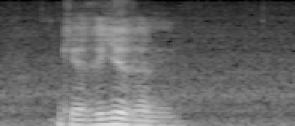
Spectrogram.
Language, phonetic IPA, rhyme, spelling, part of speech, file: German, [ɡeˈʁiːʁən], -iːʁən, gerieren, verb, De-gerieren.ogg
- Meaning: to behave in a certain way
